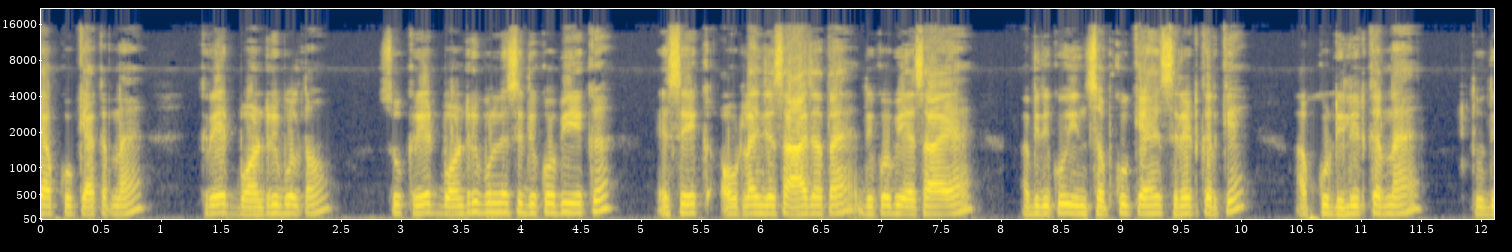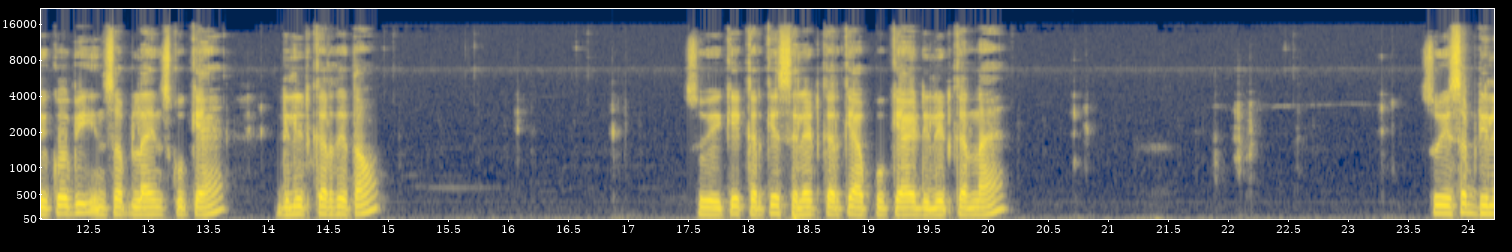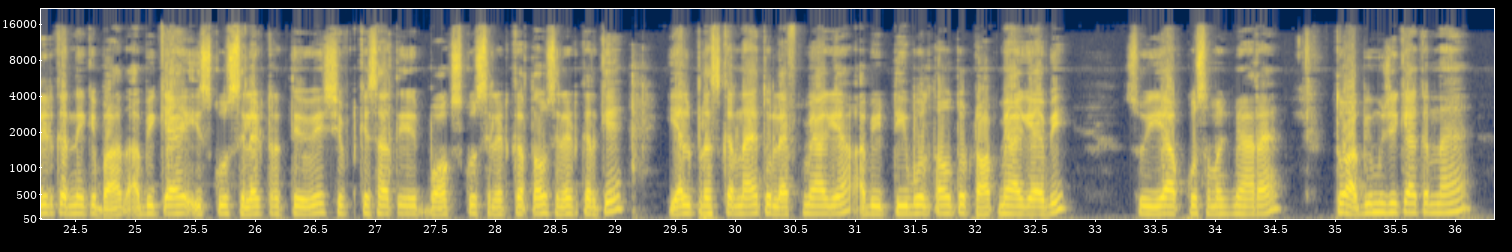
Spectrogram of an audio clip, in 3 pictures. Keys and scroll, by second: 9.8 Delete, 11.8 Delete, 16.0 Delete, 19.1 Delete, 20.6 Delete, 22.0 ctrl+z, 23.2 Delete, 29.0 l, 31.4 t.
